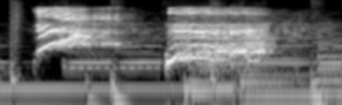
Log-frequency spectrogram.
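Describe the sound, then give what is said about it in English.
Someone screams in two long, shrill bursts, the second starting just after the first ends, each with a wailing, rising-and-falling pitch over a low steady hum. “I'm actually about to mute myself with my cheerleader screaming in the background.”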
